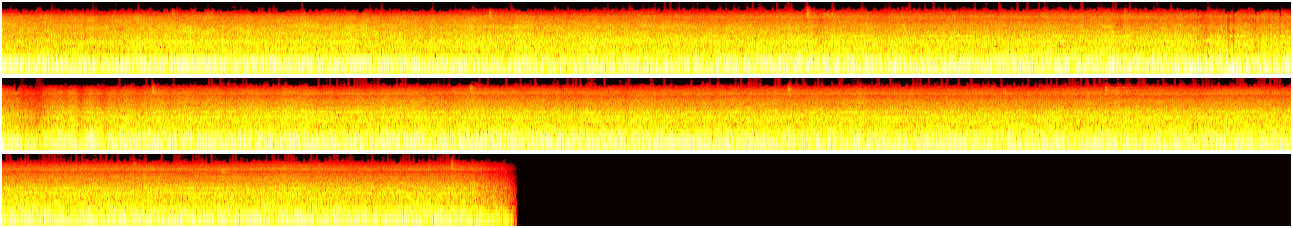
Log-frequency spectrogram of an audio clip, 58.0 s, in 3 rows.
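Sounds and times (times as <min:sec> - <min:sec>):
steel wheels rumbling on rail: 0:00.0 - 0:46.4.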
